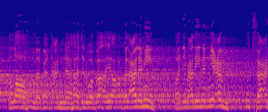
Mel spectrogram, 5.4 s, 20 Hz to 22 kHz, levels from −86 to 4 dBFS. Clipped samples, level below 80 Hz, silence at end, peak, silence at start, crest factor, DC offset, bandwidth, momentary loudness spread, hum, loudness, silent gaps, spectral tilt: under 0.1%; -68 dBFS; 0 s; -14 dBFS; 0 s; 16 dB; under 0.1%; 13 kHz; 7 LU; none; -30 LUFS; none; -5.5 dB/octave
